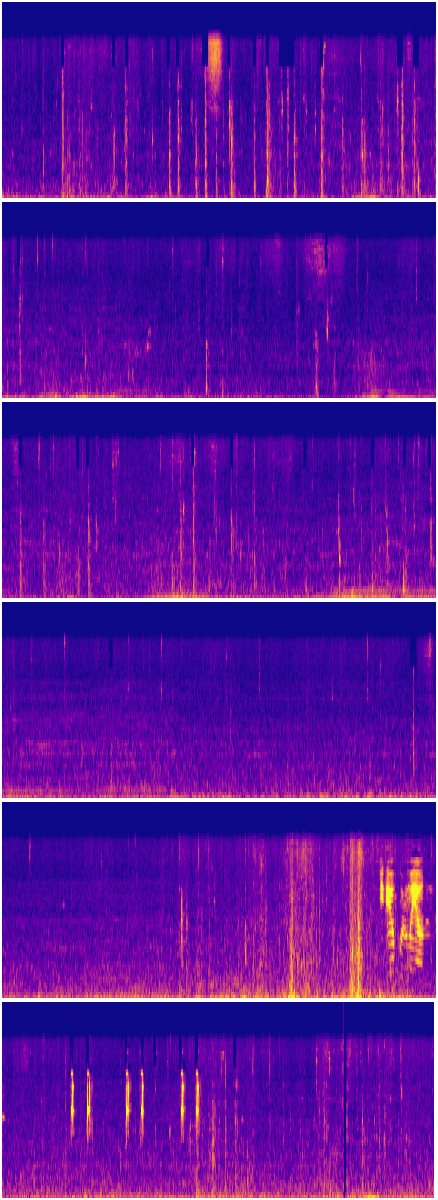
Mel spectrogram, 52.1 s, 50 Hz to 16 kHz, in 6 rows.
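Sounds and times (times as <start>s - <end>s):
car engine running: 0.0s - 52.0s
knocks and rattles: 0.3s - 10.4s.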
